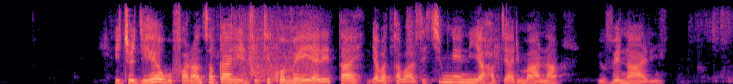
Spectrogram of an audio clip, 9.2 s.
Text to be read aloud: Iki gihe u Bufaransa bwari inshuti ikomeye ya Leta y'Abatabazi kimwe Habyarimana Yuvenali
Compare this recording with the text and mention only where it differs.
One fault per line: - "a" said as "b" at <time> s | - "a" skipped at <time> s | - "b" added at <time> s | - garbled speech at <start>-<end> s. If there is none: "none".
- "Iki" said as "Icyo" at 1.5 s
- "n'iya" added at 5.8 s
